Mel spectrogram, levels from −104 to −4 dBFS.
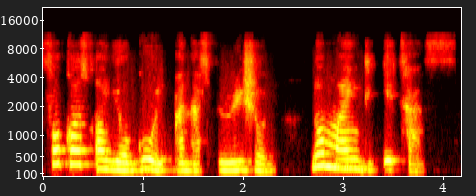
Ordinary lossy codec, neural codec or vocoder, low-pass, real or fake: Opus, 16 kbps; none; 9.9 kHz; real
